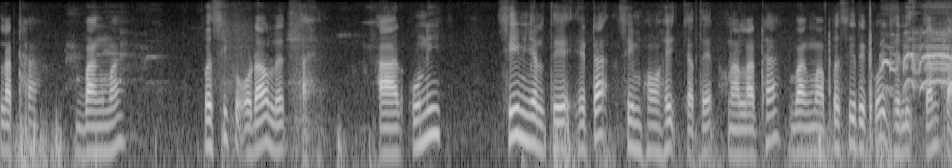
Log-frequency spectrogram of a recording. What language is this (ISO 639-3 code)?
sat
